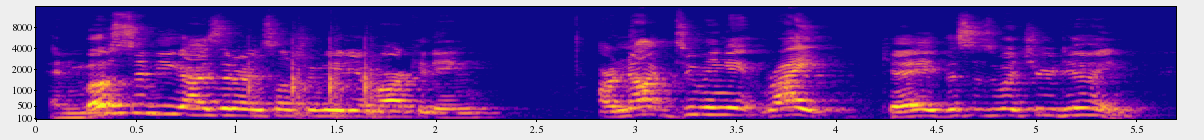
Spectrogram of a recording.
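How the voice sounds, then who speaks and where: There is audible room echo as a man speaks in an energetic tone at a moderate pace. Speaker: online business coach. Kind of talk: whiteboard tutorial. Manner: casual, energetic.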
